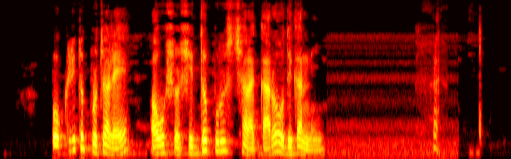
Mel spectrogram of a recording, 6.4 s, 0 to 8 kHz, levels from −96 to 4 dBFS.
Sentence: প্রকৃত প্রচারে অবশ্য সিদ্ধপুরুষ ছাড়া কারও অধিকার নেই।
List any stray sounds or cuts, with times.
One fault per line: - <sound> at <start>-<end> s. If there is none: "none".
- laugh at 5.2-5.6 s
